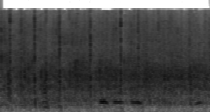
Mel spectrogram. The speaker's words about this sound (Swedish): Vi har ju sett dig, en applåd!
